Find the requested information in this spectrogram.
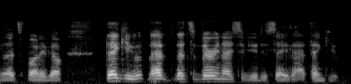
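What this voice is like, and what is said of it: Voice resembling Matt Damon's. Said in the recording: “you totally sound like Matt Damon ... you picked up, like, some kind of accent down there”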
